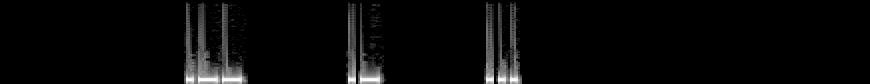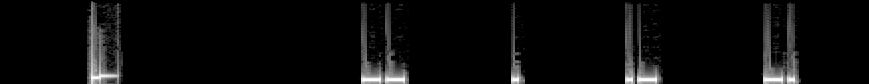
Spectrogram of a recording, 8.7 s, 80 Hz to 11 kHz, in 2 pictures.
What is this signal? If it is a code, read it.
Morse code, heard as a keyed tone, about 38 wpm, spaced as for 14 wpm, 700 Hz. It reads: WAS MEAN
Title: 6x Character Spacing - Top 200 Words - 40wpm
